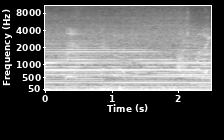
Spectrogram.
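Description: A steady Carnatic music drone: several held tones ringing on without a break.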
